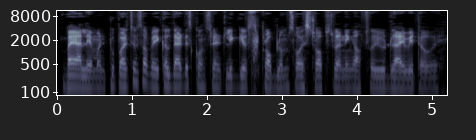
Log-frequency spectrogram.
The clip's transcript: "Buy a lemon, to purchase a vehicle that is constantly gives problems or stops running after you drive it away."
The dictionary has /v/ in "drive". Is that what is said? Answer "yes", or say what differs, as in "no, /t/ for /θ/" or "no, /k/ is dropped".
yes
